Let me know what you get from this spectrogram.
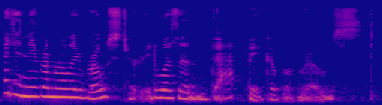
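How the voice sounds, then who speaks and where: A woman's voice: sits high, expressive, normal speed, dark tone, a little hiss or hum. A young girl improvising a doll roleplay at home, whiny and dramatic, often dropping to a whisper. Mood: self-pitying. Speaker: doll video creator voicing the lead character. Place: carpeted bedroom floor.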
